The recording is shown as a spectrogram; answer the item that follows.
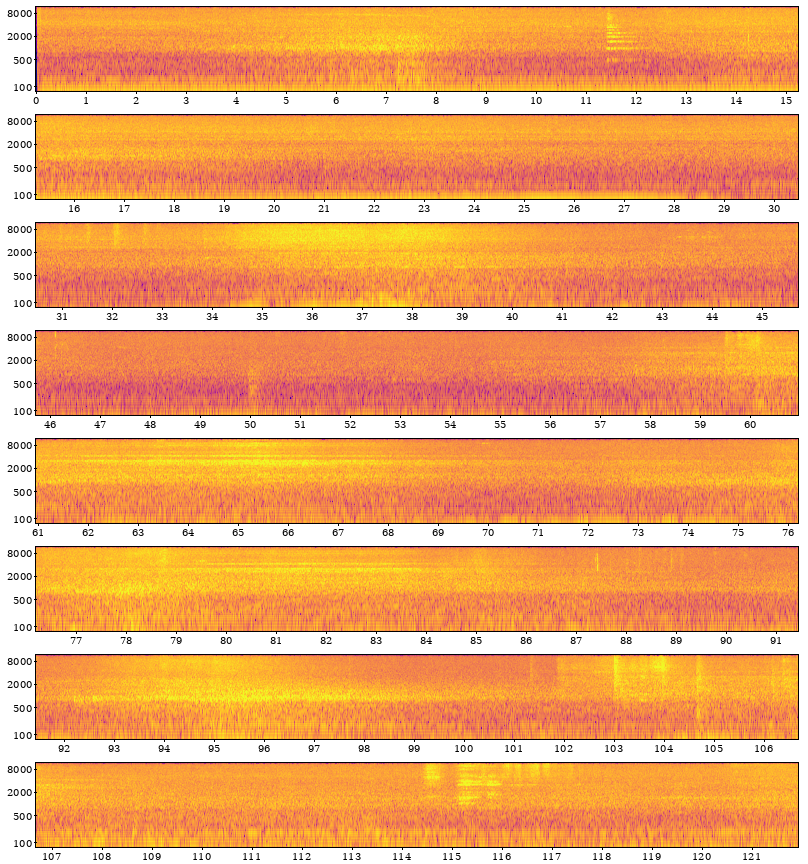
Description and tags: Waiting in Parking Garage
I'm waiting in the parking garage. A car beeps, and another passes by.
ambience, cement, parking-lot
